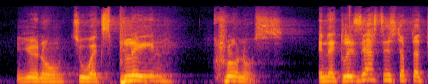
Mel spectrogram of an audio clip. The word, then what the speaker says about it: chronos: The first, chronos, and the second, kairos. Chronos is spelled C-H-R-O-N-O-S. Kairos is spelled K-A-I-R-O-S.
